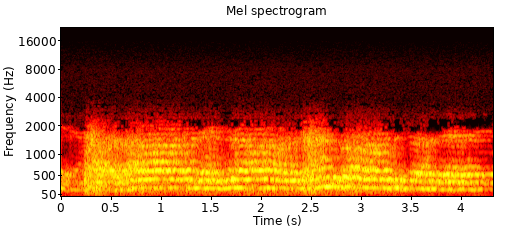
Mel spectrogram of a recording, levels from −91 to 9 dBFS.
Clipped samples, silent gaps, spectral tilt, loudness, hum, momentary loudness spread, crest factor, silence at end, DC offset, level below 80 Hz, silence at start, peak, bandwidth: under 0.1%; none; -11 dB/octave; -16 LUFS; none; 3 LU; 10 dB; 0 s; under 0.1%; -44 dBFS; 0 s; -6 dBFS; 3.3 kHz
